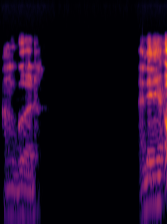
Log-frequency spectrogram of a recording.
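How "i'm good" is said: flat reply. Retold or imitated. Client answers flatly.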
